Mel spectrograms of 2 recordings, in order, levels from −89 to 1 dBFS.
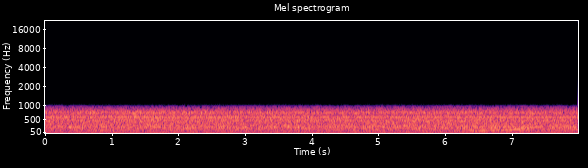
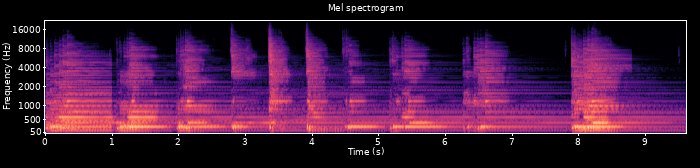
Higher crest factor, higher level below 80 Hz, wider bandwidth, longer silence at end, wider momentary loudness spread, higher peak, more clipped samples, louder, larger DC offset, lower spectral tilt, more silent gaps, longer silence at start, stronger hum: about the same, 14 dB vs 18 dB; first, -42 dBFS vs -66 dBFS; second, 1 kHz vs 12.5 kHz; about the same, 0 s vs 0 s; second, 1 LU vs 21 LU; second, -10 dBFS vs -2 dBFS; neither; second, -23 LUFS vs -20 LUFS; first, 2% vs under 0.1%; first, -18.5 dB/octave vs -5 dB/octave; neither; about the same, 0 s vs 0 s; second, none vs 50 Hz at -55 dBFS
